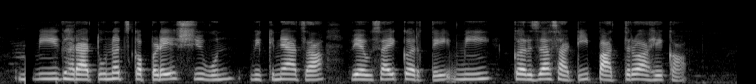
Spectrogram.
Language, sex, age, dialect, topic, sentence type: Marathi, female, 18-24, Standard Marathi, banking, question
